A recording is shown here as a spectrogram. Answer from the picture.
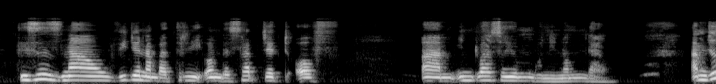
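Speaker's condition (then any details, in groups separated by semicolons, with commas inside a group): No condition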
